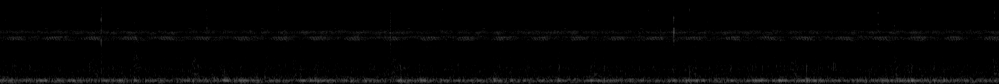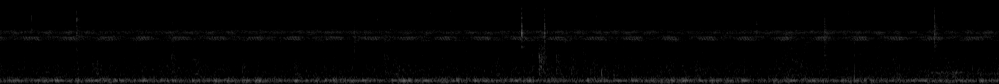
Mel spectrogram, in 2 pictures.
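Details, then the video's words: Late-summer insect voices fill a midnight recording from rural Yurihama, Tottori, Japan, September 2020. An unbroken high, finely pulsed trill persists for the whole stretch. Occasional snaps come from burning wood in a stove, over a low hum. "mid night the voice of insects"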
